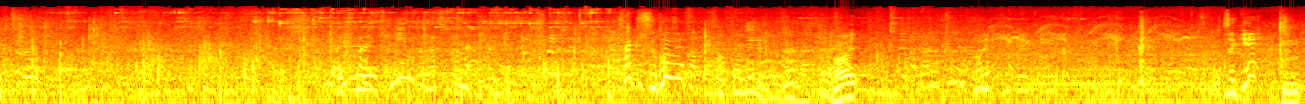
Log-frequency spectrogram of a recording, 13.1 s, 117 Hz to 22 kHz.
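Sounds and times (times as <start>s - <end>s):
people talking: 0.0s - 13.0s
steady outdoor hiss: 0.0s - 13.0s.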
